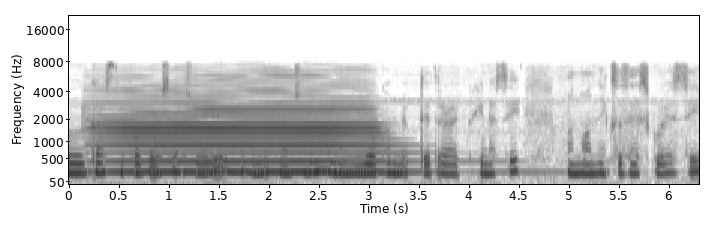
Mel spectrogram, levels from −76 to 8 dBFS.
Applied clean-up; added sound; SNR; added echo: none; Bowed string instrument; -2 dB; none.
